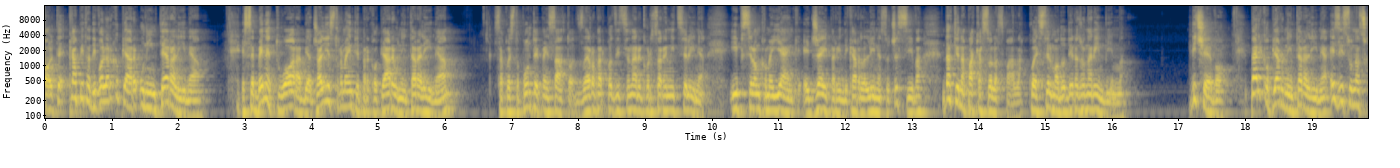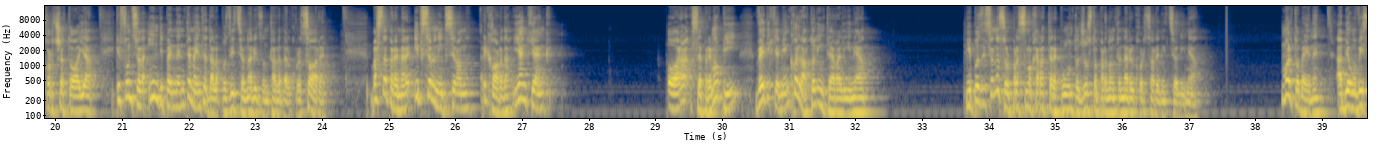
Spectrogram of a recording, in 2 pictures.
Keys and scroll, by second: 25.8 typing, 30.4 typing, 34.5-35.3 typing.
